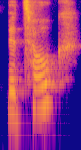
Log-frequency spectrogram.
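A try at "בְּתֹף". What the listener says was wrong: What's that ending? Look at that ending letter in that second word.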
